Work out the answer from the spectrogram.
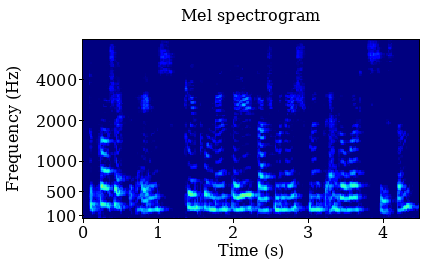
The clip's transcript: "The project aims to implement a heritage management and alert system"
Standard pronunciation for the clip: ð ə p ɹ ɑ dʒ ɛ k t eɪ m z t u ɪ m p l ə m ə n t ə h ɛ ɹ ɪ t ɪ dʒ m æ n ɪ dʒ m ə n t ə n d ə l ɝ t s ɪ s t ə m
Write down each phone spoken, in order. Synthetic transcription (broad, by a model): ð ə p ɹ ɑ ʒ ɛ k t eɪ m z t u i m p l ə m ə n t ə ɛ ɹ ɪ t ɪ ʒ m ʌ n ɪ ʒ m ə n t ə n d ə l ɝ t s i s t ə m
